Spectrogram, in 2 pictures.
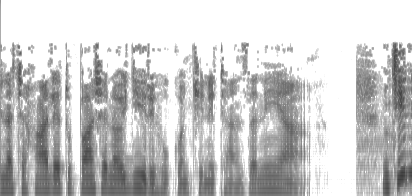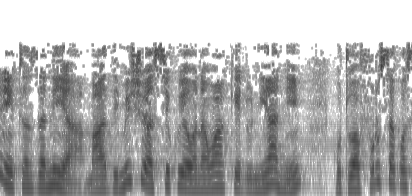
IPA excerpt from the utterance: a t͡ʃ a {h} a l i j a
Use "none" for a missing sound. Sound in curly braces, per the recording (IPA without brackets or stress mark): h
